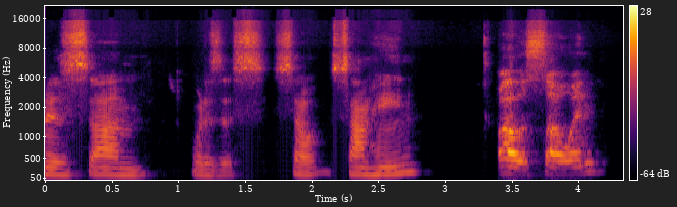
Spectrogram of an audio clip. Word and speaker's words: Samhain: So Samhain? Oh, Samhain. Soen, thank you. There. Samhain.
